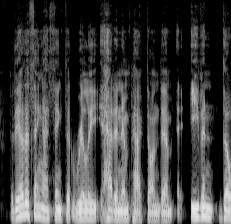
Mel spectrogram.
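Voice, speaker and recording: Talking at a very fast pace with ordinary pitch variation, a man with an American accent comes through on a very clean recording with a silent background. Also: dry, close sound with no echo. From rural US small farm community. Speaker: army chaplain and author. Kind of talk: interview conversation.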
